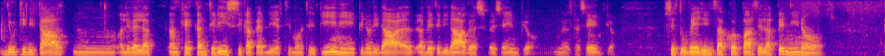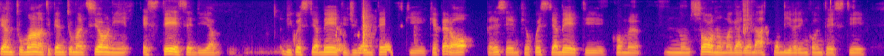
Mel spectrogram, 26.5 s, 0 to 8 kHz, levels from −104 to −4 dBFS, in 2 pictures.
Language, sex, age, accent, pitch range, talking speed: Italian, male, 20-39, native, 105-115 Hz, 120 wpm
